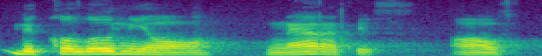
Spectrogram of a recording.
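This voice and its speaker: Slow and hedging, this panel speaker, an architecture researcher, works through his slides at a roundtable in a gallery hall, thinking aloud with plenty of "perhaps" and "I don't know." His mid-range voice comes through narrow, tinny audio with long hall reverb.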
